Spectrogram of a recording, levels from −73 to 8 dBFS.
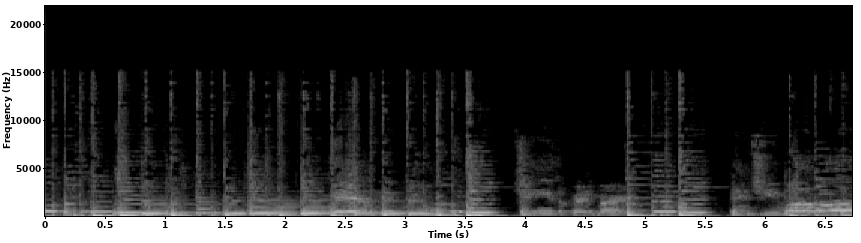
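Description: Damaged data in a compressed stream at 3.39 to 3.45 s: corrupted frames throw the decoder out of sync, producing a brief glitch as it hunts for the next header.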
